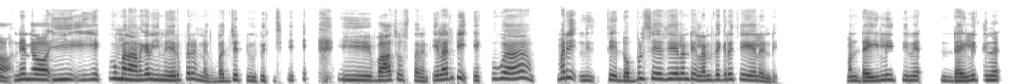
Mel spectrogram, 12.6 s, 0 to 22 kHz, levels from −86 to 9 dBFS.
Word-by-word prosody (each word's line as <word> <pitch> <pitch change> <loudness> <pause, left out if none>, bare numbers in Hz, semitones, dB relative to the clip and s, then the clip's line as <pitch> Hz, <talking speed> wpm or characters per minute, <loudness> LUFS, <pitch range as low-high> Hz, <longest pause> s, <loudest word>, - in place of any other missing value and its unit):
ఆ! - - +3 0.2
నేను 245 0 +4 0.3
ఇయి 240 +1 +3 0.2
ఇయ్యెక్కువ 245 +4 -3
మా 255 - +8
నాన్నగారు 230 +2 +4
ఇయి 220 - 0
నేర్పారండి 220 +3 0
నాకు 140 -2 -9
బడ్జెట్ 165 +6 -2
గురించి. 175 -2 -7 0.8
ఇయి 215 -1 0 0.3
బా 195 0 +7
చూస్తానండి. 185 -8 -5
ఇలాంటియి 275 +6 +2 0.2
ఎక్కువా 260 +6 0 0.6
మరి 310 +2 +4 0.2
ని 195 - -5 0.2
చే 225 - +1
డబ్బులు 180 +11 +1
సేవ్ 260 -3 +1
చేయాలంటే 260 0 +2
ఇలాంటి 205 +2 -1
దగ్గరే 235 +3 -1
చేయాలండి. 195 - 0 0.9
మనం 180 +1 -1
డెయిలీ 185 +6 +3
తినే 200 -1 -2 0.5
డెయిలీ 175 +5 +4
తినే 205 0 0
220 Hz, 140 wpm, -23 LUFS, 195-250 Hz, 0.9 s, మా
